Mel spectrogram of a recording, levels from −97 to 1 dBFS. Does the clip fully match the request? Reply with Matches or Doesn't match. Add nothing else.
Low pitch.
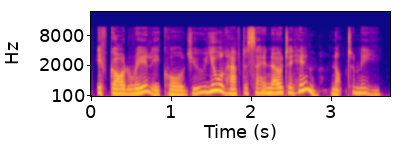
Doesn't match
